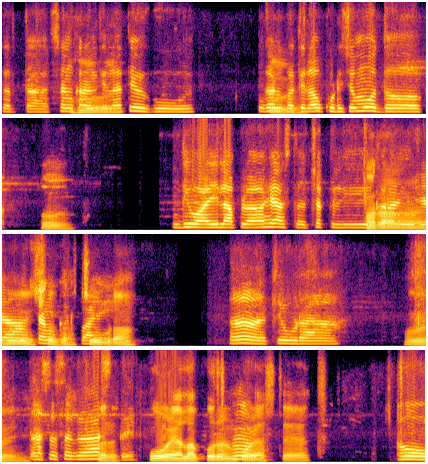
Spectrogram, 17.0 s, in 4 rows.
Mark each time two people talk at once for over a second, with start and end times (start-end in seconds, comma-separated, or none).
7.9-9.6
